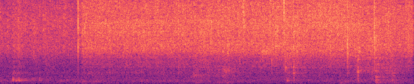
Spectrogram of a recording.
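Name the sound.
bell peppers sautéing in butter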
